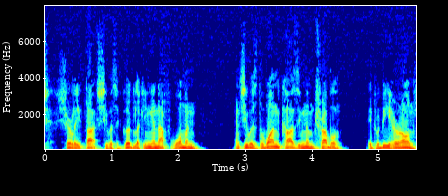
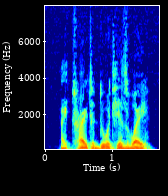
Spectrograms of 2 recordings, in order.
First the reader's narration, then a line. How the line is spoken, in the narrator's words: muttered to herself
